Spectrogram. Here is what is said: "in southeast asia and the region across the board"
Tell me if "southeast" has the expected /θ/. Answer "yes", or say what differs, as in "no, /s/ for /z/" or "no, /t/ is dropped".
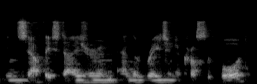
yes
